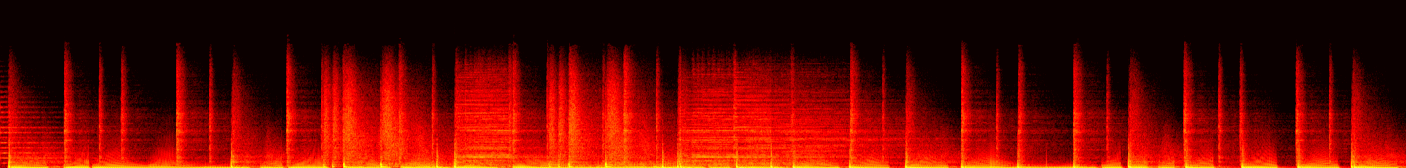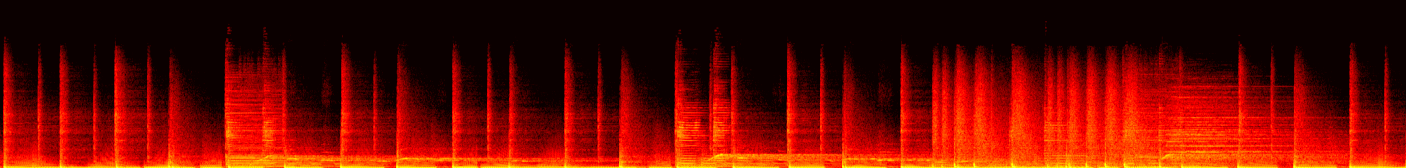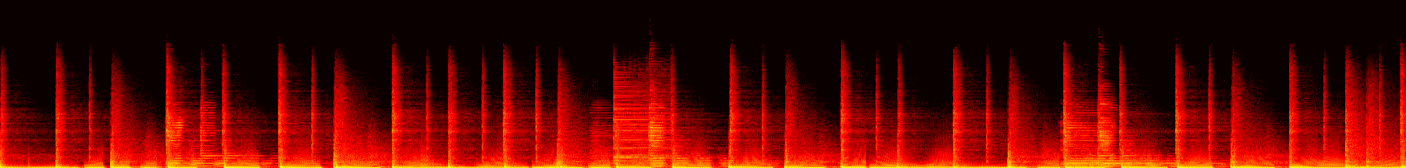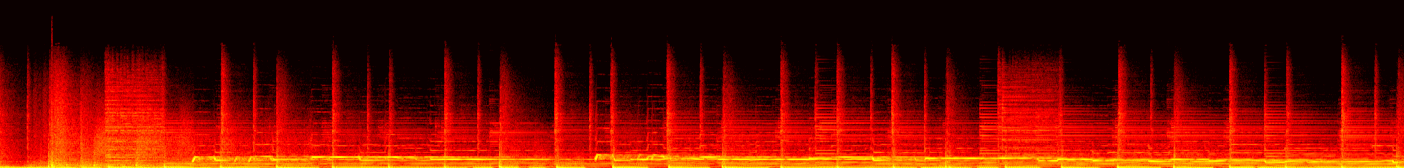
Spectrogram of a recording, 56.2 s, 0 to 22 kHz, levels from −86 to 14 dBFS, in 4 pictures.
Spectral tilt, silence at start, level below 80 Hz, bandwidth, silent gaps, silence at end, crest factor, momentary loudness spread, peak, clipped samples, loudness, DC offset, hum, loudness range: -6 dB/octave; 0 s; -16 dBFS; 12.5 kHz; none; 0 s; 12 dB; 6 LU; 0 dBFS; under 0.1%; -15 LUFS; under 0.1%; none; 4 LU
